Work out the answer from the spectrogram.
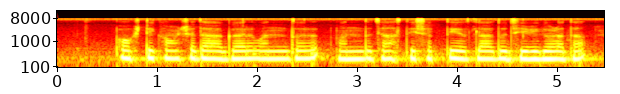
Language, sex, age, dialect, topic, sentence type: Kannada, female, 18-24, Northeastern, agriculture, statement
